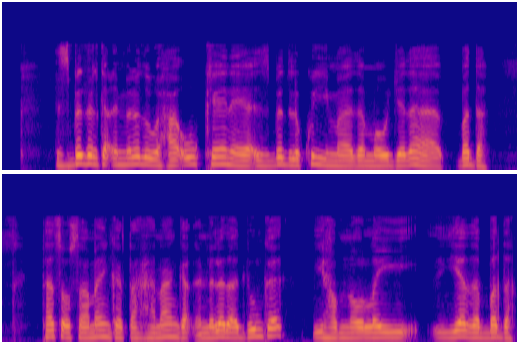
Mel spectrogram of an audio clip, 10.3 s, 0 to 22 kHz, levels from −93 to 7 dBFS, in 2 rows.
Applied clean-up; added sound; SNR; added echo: neural mask model DeepFilterNet 3.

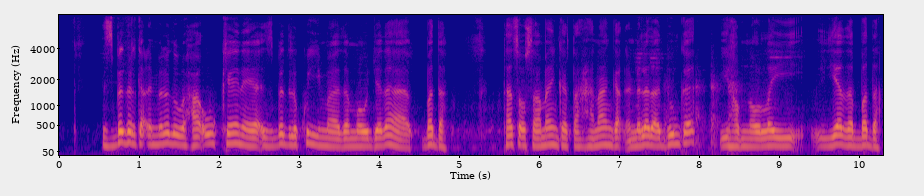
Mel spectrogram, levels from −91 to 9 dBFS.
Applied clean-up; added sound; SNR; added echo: neural separator model SepFormer DNS4.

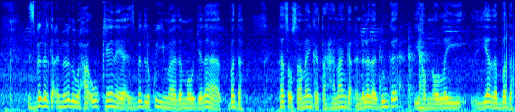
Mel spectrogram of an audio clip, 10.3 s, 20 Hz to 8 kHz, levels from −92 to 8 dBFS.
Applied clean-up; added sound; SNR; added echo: none; Knock; 18 dB; none.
